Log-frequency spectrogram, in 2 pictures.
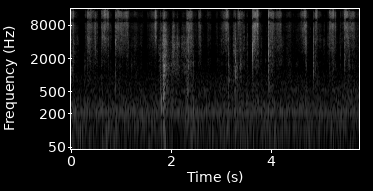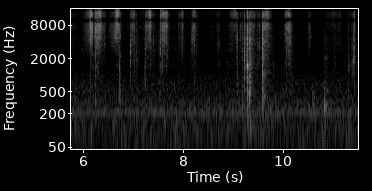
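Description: Tarot cards shuffled by hand close up, a steady papery riffling and rubbing with repeated sharper flicks and slaps as the deck is worked, under a faint low hum and no talk.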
